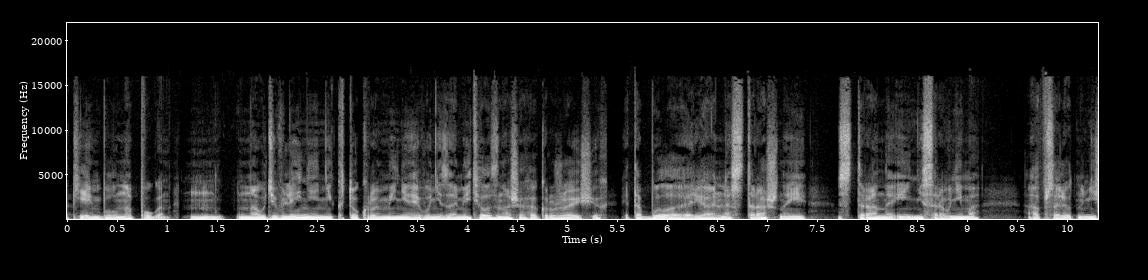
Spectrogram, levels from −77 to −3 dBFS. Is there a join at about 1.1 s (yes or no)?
yes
